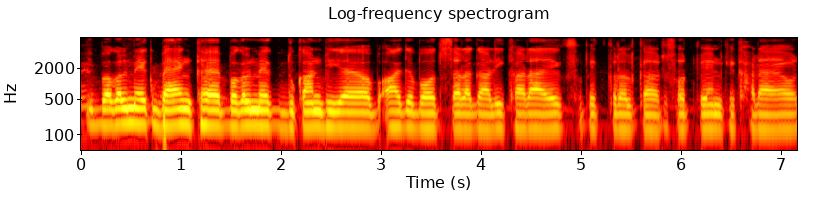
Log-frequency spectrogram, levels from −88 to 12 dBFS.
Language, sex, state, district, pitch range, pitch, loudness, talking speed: Hindi, male, Bihar, West Champaran, 130-150 Hz, 135 Hz, -16 LUFS, 235 wpm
